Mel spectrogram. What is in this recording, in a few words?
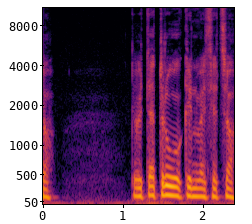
"drwg", Welsh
